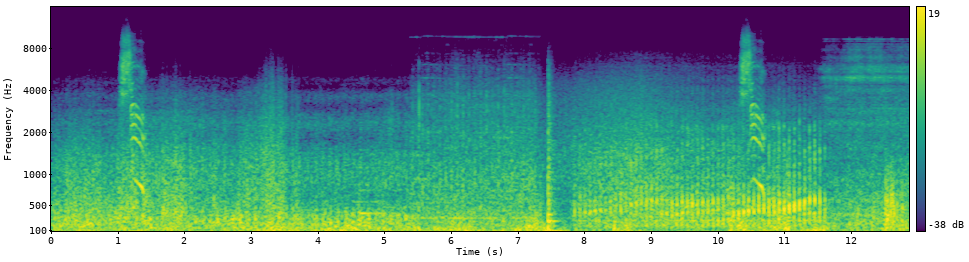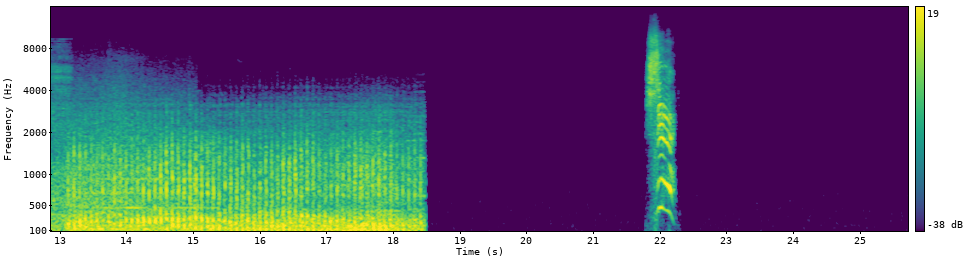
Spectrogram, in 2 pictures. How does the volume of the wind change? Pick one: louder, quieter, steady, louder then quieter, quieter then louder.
steady.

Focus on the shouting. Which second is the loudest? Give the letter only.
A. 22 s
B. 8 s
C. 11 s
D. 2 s
A.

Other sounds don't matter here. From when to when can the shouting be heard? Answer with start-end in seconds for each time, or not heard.
1.0-1.4, 10.3-10.8, 21.8-22.2.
